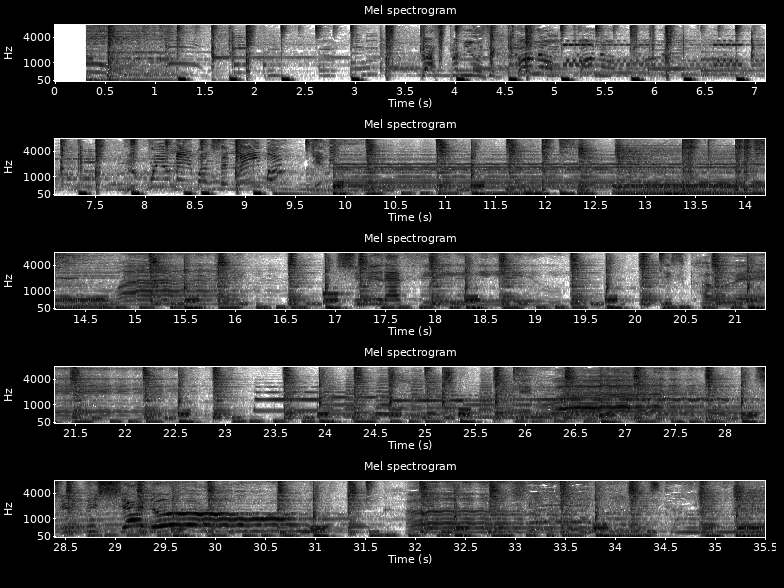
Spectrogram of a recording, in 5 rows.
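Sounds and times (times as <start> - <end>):
inspirational reggae gospel music: 0.3 - 35.4.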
